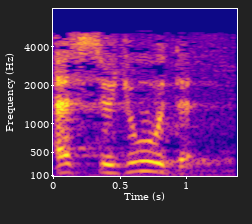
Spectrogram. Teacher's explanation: السجود كلها مرققه لكن هنعمل في الدال ايه لازم نقلقلها · Term: قلقله الدال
